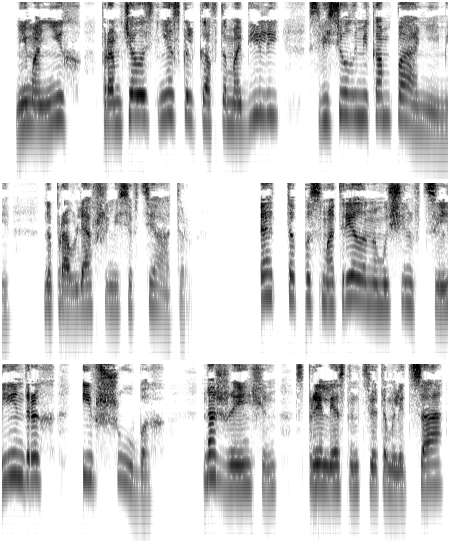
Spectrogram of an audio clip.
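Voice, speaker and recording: An audiobook narrator reading prose at a measured, unhurried pace. The voice sits in a middle pitch. The recording is close and dry. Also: no echo. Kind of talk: scripted narration.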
